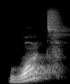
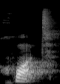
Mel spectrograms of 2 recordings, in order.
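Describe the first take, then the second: First: The word starts with a plain w sound. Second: The word starts with a breathy hw sound. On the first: This is how most people say it today. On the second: This way is a little old-fashioned.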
